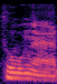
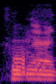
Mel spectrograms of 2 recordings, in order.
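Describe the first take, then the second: First: The second syllable has a low falling tone. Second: The second syllable has a level tone. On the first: The speaker calls it wrong. "Bây giờ mình không thể nói Thu Nga được" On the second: The speaker calls it right. "phải Thu Nga cho nó rõ ràng"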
